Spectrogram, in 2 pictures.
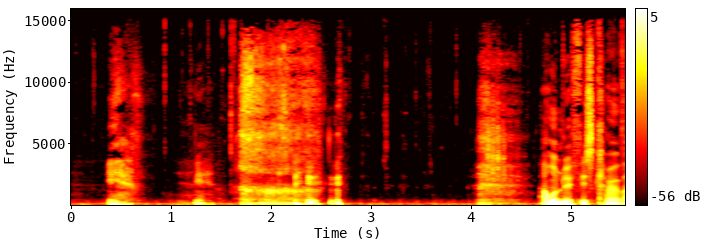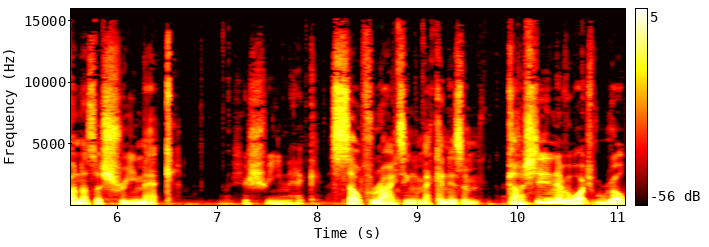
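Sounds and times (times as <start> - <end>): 
speech: 0.4 - 1.5, 2.3 - 2.8, 4.8 - 11.0
voice imitating heavy rasping mouth breathing: 1.6 - 2.4.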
